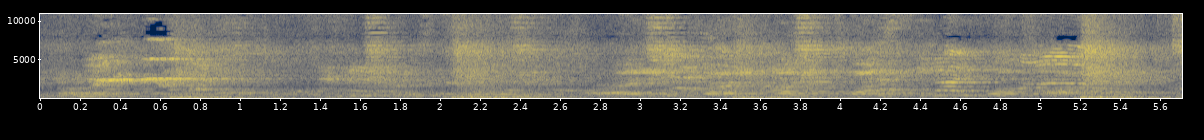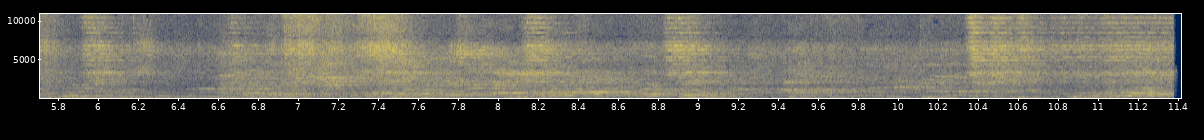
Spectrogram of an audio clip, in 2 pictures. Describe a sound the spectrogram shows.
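Young children chatter and call out in a large echoing room.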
